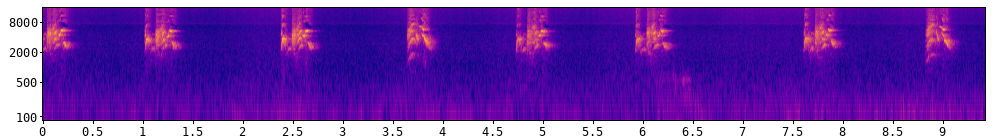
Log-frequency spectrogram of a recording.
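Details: Goldfinch × canary hybrid at ten months, hatched May 2013 and bred at home, delivering pure goldfinch phrases; eight crisp chirping bursts repeated roughly every second in a steady run.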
